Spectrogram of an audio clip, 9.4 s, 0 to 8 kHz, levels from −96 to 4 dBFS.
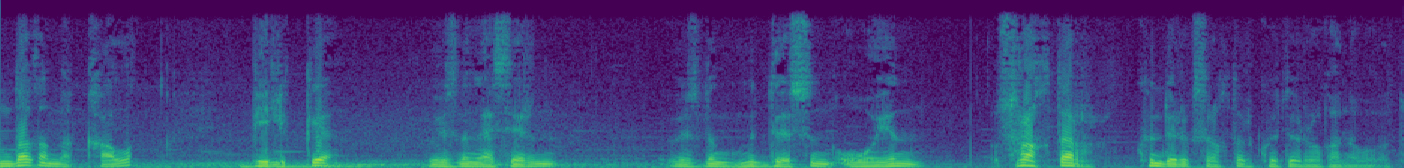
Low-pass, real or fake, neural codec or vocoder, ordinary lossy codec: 7.2 kHz; real; none; none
